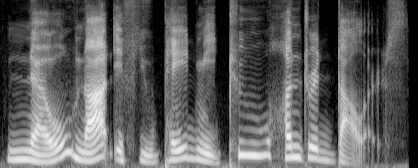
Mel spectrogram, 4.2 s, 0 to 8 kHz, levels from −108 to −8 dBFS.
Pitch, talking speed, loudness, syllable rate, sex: 165 Hz, 130 wpm, -21 LUFS, 3.3 syllables/s, female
